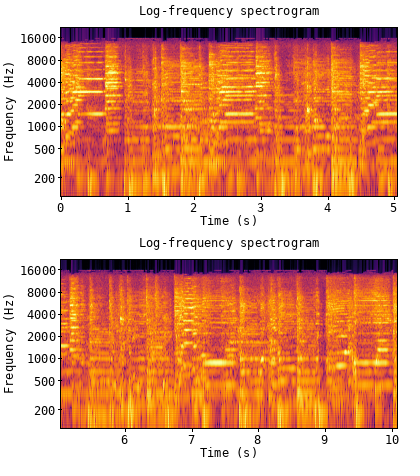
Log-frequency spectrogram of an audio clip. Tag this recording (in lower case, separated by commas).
music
